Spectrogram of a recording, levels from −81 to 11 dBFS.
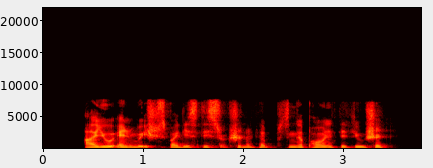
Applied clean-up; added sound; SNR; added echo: neural mask model DeepFilterNet 3.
